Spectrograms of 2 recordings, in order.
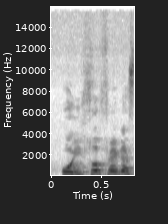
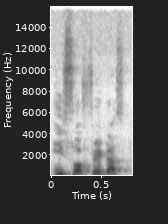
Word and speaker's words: esophagus: बोलते हैं है ना esophagus में ओ साइलेंट है osofegas भी पढ़ते हैं वह इंग्लिश में ब्रिटिश सिस्टम है और वो बात की बात है बट आप इतना ध्यान रखेंगे esofegas ओ साइलेंट में पढ़ते हैं ठीक है ना esophage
